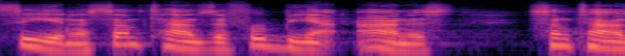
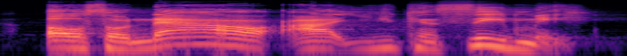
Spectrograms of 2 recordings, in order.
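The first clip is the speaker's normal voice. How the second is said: put-on sarcastic tone, louder; 5 dB louder than usual. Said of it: "you can almost hear the sarcasm".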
